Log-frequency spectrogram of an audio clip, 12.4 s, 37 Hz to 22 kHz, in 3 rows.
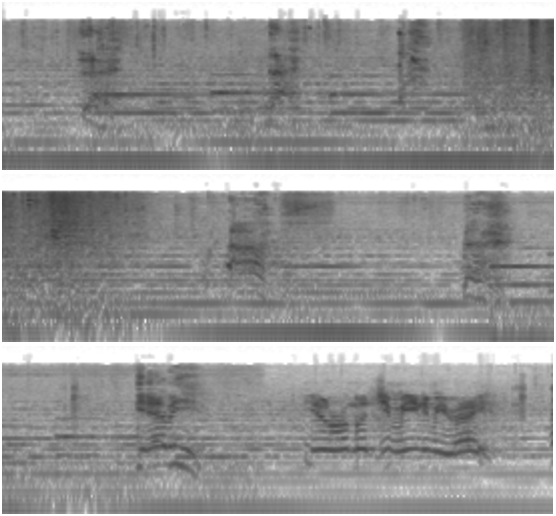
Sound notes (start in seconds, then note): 0.5 coughs; 0.5 grunting; 3.7 crashing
